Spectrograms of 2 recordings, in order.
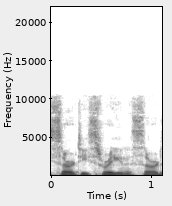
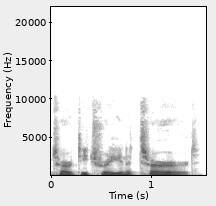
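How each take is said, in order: First: It is said with a full th sound. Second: It is said with an Irish t-like th.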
